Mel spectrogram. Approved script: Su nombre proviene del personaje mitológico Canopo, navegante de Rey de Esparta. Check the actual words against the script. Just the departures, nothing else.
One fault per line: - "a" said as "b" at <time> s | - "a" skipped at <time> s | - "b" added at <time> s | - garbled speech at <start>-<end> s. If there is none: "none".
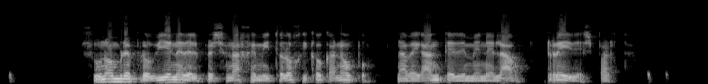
- "Menelao" added at 4.7 s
